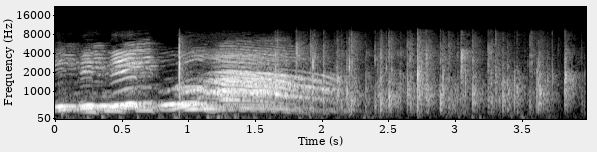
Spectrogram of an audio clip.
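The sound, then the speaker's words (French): A small group bursts into lively applause, with the schoolteacher among those clapping, many hands clapping quickly and unevenly, with excited children's cheers over the opening moments before the clapping gradually thins and fades. “Même la maîtresse, toujours coincée dans son livre d'histoire, nous applaudissait.”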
